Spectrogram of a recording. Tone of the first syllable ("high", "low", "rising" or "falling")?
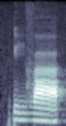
low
